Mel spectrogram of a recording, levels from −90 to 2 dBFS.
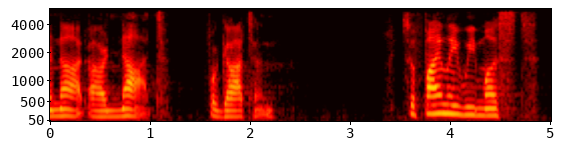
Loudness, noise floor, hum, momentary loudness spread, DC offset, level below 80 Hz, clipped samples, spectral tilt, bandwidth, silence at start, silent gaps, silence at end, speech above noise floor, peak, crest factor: -35 LUFS; -84 dBFS; none; 21 LU; under 0.1%; -86 dBFS; under 0.1%; -4.5 dB/octave; 5.8 kHz; 0 s; none; 0.25 s; 49 dB; -16 dBFS; 22 dB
